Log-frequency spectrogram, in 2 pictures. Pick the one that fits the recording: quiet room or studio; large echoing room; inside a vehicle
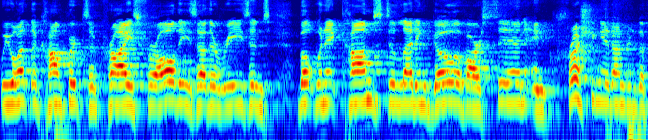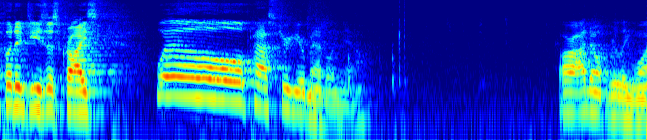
large echoing room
